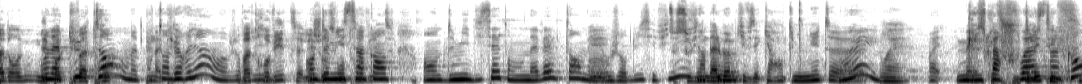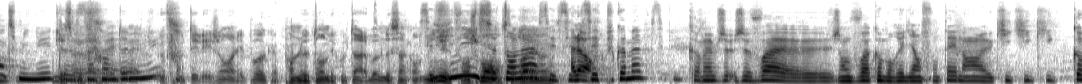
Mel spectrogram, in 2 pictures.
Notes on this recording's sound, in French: Enregistré en public à la Gaîté Lyrique.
